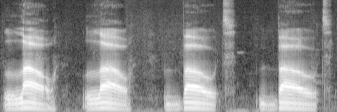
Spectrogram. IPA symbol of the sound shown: oʊ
